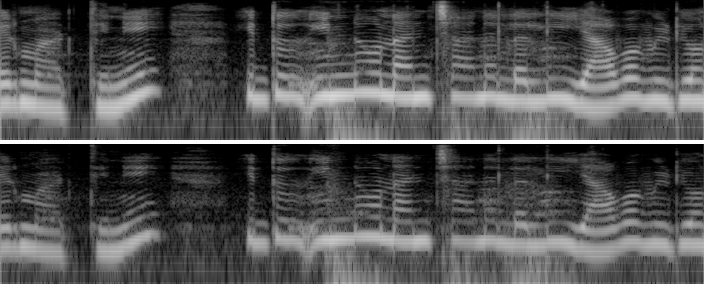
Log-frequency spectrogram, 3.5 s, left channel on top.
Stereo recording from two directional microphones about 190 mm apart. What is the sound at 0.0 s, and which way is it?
A woman's voice, 35° left (ahead or behind).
